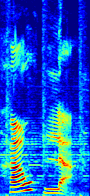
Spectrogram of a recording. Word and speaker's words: jaula: La respuesta correcta sería en dos sílabas, jaula.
